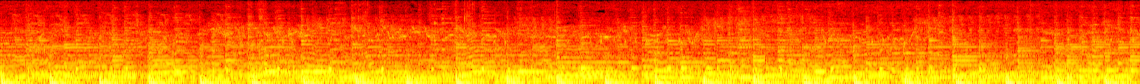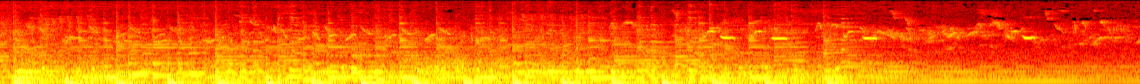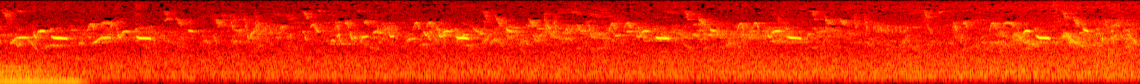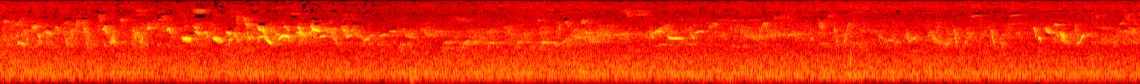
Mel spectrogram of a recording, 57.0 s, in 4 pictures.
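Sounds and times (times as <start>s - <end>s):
music track: 0.0s - 29.5s
small birds chirping: 0.0s - 57.0s
steady background hiss: 0.0s - 57.0s.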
